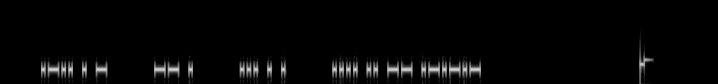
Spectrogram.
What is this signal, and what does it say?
Morse code, heard as a keyed tone, about 34 wpm, 700 Hz. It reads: LET ME SEE HIM.
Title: 2x Word-Spacing - Sentences from Top 300 Words - 35wpm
